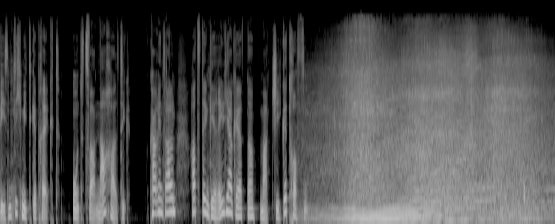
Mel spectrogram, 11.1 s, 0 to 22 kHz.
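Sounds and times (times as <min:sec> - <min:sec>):
speech: 0:00.0 - 0:06.4
broadband road noise: 0:06.0 - 0:11.1
car engine revving and accelerating in street traffic: 0:06.0 - 0:11.1
steady rumble of passing vehicles: 0:06.0 - 0:11.1.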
